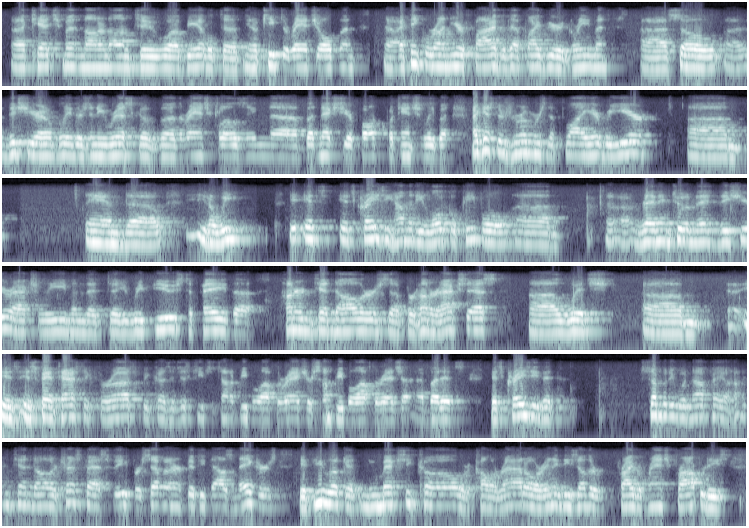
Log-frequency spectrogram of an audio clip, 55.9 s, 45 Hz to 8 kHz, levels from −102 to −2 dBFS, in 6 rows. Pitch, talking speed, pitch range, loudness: 150 Hz, 165 wpm, 140-160 Hz, -13 LUFS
